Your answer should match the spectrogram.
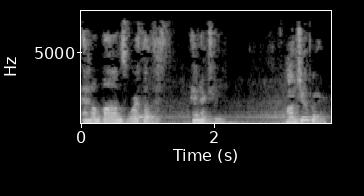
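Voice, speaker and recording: A man being interviewed as a guest author, speaking in a measured, hesitant way with many pauses. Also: on the high side, a little mellow, muffled recording, a little hiss or hum. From born in Austria, lives in the US. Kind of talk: interview answers.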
